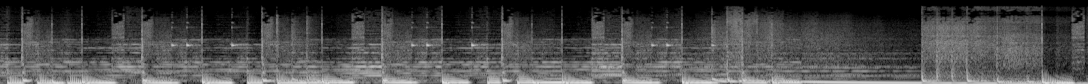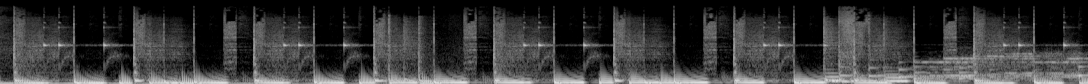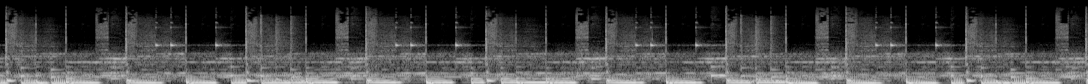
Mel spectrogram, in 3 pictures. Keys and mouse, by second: 1.0-2.8 drag, 5.9 click, 7.6 click, 8.5 g, 13.3 drag, 16.3-17.1 drag, 20.4-20.8 drag, 23.3 drag, 28.7-29.9 middle drag, 31.0 shift+middle click.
